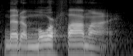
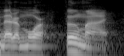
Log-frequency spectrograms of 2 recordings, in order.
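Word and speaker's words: metamorphomai (μεταμορφόομαι): The way to pronounce it is metamorphomai, or metamorphumai.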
